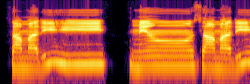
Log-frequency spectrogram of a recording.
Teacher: سا کو نرمی کے ساتھ اور ہا کو کھینچیں گے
